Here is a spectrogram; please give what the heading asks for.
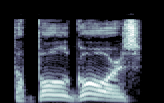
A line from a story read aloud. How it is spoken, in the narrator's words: Deklay bellowed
